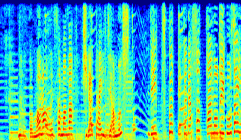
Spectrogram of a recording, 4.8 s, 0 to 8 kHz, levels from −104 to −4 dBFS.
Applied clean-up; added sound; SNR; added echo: neural mask model RNNoise.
